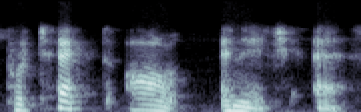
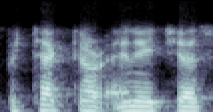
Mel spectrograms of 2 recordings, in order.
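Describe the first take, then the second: First: It is said in a pompous English accent. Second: It is read in a plain, ordinary voice.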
